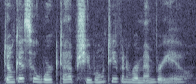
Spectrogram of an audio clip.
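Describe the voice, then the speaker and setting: A woman's voice: on the high side, fairly even intonation, a little fast, creaky, a little mellow, breathy edge, no echo. A woman voicing a grinning, teasing young male wizard in a fan fiction audiobook. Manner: playful, teasing.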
